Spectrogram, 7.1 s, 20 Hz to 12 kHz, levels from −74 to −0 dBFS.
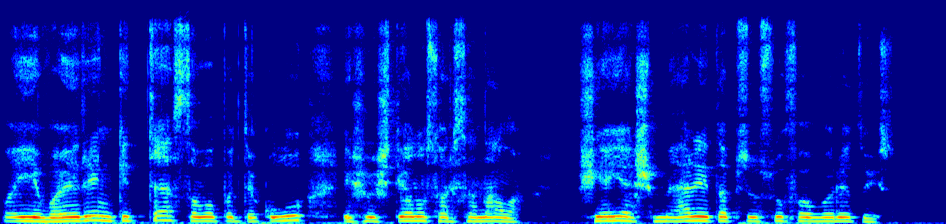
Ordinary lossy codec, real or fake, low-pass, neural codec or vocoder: Opus, 64 kbps; real; 10.8 kHz; none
